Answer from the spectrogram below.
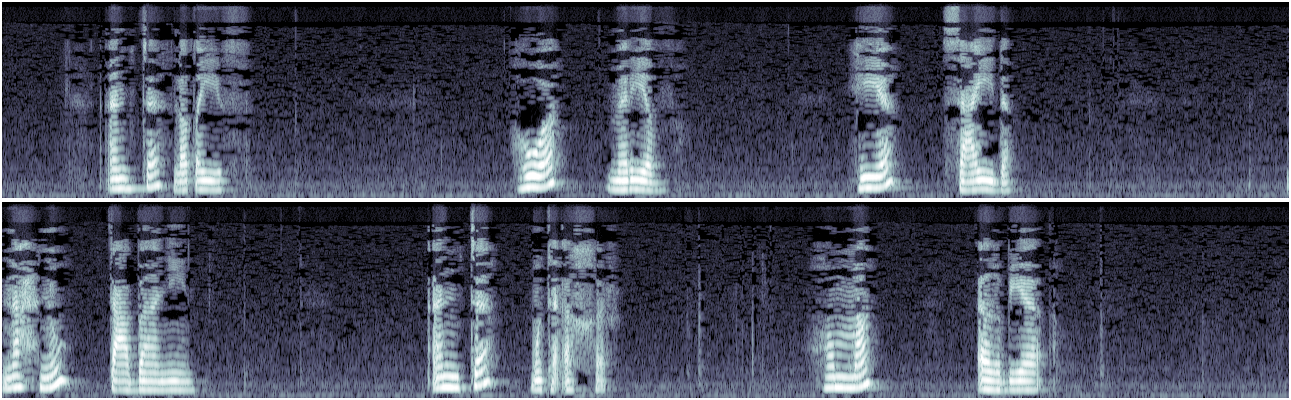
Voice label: Arabic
